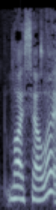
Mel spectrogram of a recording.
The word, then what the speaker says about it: Licella: Firstly, can you give us some background on Licella? Am I pronouncing that correctly? – You're pronouncing it perfectly. Some people like to call it Licella, but actually it's spelled Licella.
